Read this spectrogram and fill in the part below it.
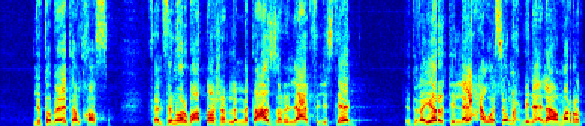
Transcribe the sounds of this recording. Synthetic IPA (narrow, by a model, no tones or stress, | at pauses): lɪt̪ˤɑbiːʕet̪hælxɑːsˤːɑ | fæʔælfeːnwʔɑɾˤbɑʕt̪ˤɑːʃ̬ɑɾˤlæmːæt̪aʕɑzːɑɾˤɪlːaʕebfilʔɪst̪æːd̪̚ | ʔɪt̪ɣæjːɑɾˤɑt̪ɪlːæjħawɪsʊmħbɪnæːʔlæhæmɑrˤːɑt̪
